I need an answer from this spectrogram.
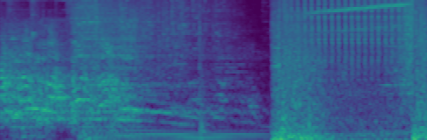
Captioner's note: people laughing; glass shatters; countdown squeals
